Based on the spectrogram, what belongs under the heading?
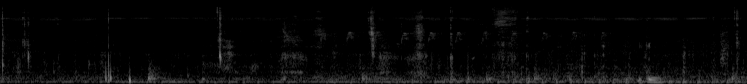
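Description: Close-up eating sounds of a man chewing a mouthful of pork and rice: wet chewing and lip smacks, with sharp clicks scattered irregularly through.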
